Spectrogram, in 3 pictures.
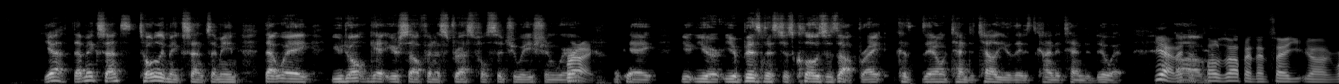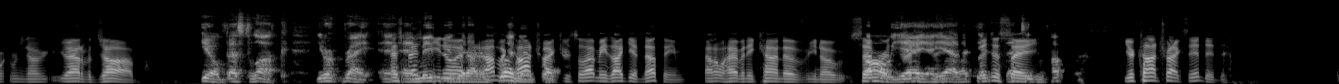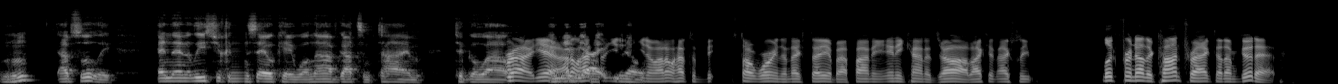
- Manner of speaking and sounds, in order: other background noise
- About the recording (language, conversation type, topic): English, unstructured, What habits or strategies help you stick to your savings goals?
